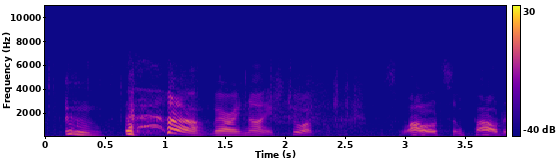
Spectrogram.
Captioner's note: clears throat, coughs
